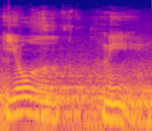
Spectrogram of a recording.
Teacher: Jadi dialirkan dalam keadaan tebal. Huruf gha ini termasuk huruf tebal.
